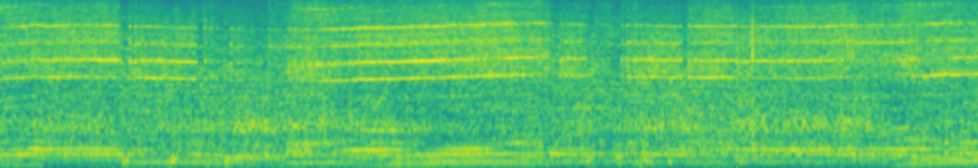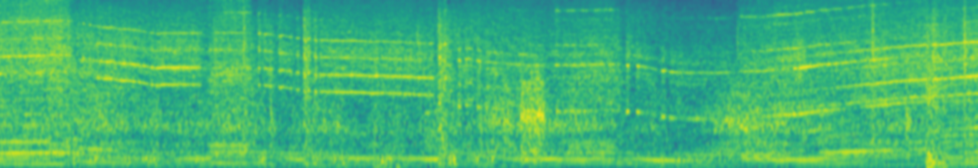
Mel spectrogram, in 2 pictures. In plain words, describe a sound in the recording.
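A race car engine roars loudly, its pitch rising and falling as the gears change.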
